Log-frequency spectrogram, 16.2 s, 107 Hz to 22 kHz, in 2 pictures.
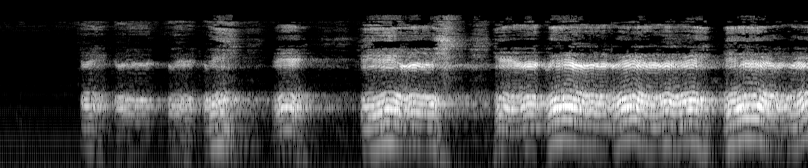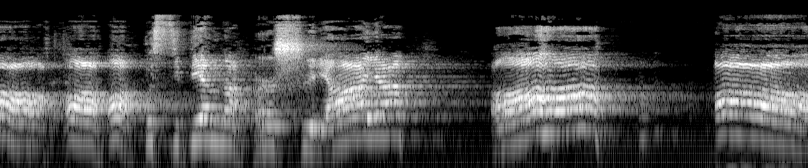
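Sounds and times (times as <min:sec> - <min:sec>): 
speech: 0:00.8 - 0:01.2, 0:09.6 - 0:12.2
person yawning with drawn-out voiced moan: 0:00.8 - 0:09.7, 0:12.2 - 0:16.1.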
